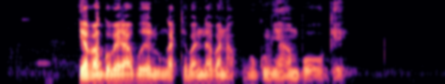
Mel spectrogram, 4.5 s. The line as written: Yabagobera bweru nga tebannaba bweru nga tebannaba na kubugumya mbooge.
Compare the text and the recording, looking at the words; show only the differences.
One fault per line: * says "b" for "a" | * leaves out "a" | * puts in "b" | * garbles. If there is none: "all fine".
* leaves out "bweru nga tebannaba"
